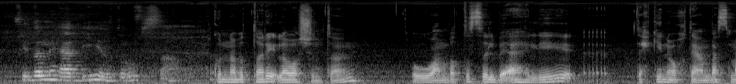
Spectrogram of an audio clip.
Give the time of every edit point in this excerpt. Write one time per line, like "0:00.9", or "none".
0:02.1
